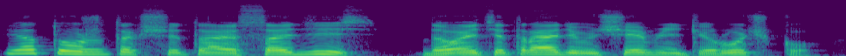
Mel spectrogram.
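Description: A man's voice: a little high, animated, moderate pace, voice pushed up, lightly acted. A man reading a storybook, voicing a strict, commanding schoolgirl who bosses a classmate around. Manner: stern, commanding. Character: stern bossy schoolgirl, strict and threatening.

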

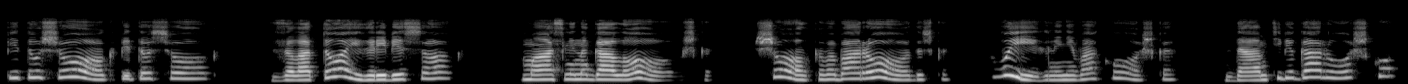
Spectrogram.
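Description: A woman voicing a sly female fox in a folk tale, coaxing with a drawn-out sing-song chant. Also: high-pitched, animated, dry recording, pitched above the performer's own voice.

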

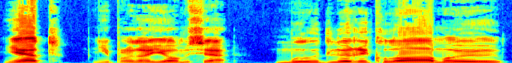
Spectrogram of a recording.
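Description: A clamoring chorus of greedy living heads that bark out slogans at high volume, as a male narrator puts them on. Dry, close storybook recording. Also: sing-song, slow pace, clear, resonant tone, no room sound. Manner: loud chanting, shouted slogans.

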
